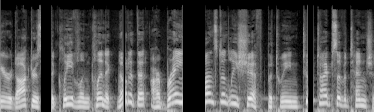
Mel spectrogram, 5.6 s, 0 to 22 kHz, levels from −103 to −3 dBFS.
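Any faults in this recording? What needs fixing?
Blocks of digital silence at 0.60–0.77 s, 1.84–1.88 s (just before "that our"), 2.73–3.07 s (between "that our" and "shift between") and 4.61–4.69 s. Each drops abruptly to silence, unlike a faded dropout. Three of the lengths fit whole 4096-sample buffers, likely ones the output failed to fill. To prevent it, give the audio callback more processing headroom or a larger buffer so it never underruns.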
